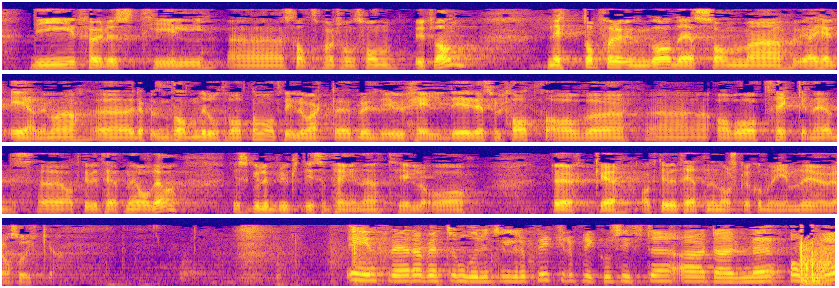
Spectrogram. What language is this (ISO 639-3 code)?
nor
